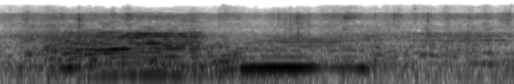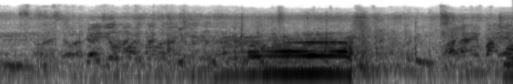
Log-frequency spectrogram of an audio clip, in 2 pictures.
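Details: Cattle at a livestock market, a big bull: two loud, long moos, each rising then holding a steady low tone for about two seconds, with faint chatter in between.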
